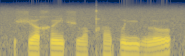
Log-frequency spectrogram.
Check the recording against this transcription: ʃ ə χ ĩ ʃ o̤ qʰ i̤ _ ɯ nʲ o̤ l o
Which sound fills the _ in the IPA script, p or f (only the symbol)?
p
